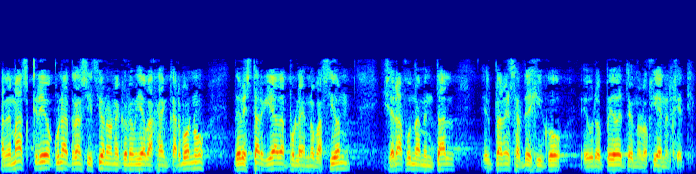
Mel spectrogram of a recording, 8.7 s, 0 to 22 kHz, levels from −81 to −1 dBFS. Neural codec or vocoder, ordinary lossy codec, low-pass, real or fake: none; none; 5.4 kHz; real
